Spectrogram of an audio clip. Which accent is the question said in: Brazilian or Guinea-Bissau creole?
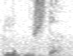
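Guinea-Bissau creole. Said in a Guinea-Bissau creole accent. "O crioulo de Guiné-Bissau te pergunta"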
